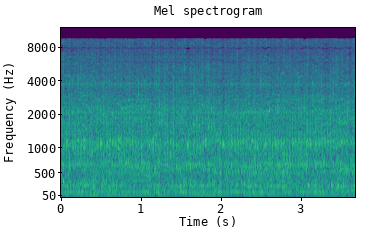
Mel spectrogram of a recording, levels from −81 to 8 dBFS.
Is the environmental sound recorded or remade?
remade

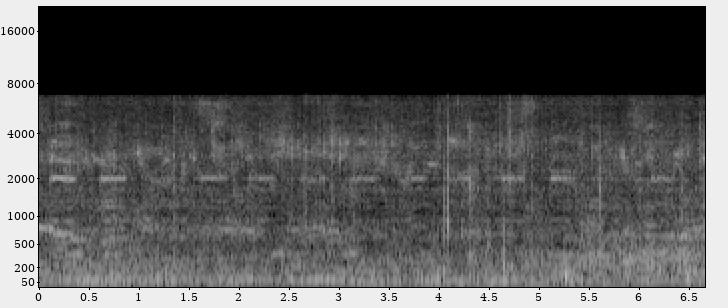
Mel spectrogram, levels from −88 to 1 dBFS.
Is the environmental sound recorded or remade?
remade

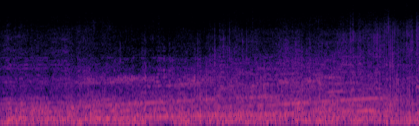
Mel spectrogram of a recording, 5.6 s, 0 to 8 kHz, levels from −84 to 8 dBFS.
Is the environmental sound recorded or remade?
remade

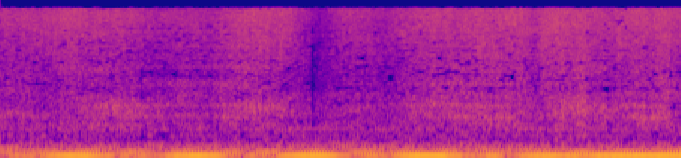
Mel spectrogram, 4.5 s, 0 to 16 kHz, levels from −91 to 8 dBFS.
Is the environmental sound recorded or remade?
recorded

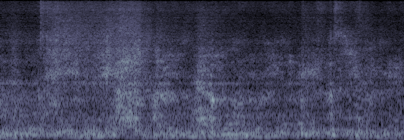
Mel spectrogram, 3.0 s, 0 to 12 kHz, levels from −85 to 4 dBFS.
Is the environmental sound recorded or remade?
remade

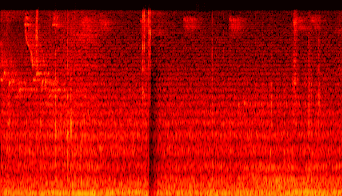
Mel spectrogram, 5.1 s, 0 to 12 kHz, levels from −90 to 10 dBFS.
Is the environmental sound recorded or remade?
recorded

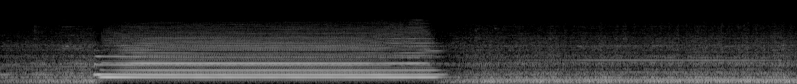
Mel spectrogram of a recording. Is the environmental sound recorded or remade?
recorded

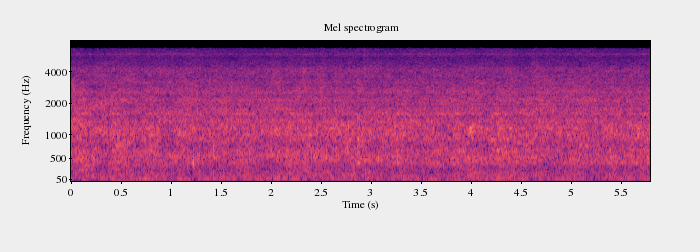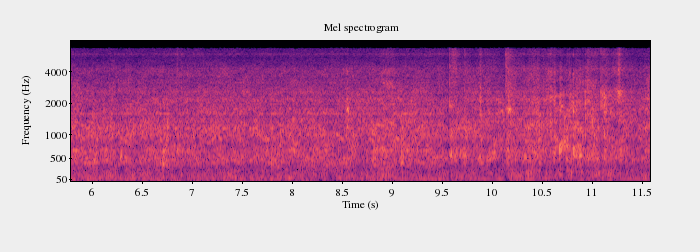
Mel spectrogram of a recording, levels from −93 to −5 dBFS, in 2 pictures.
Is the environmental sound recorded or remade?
remade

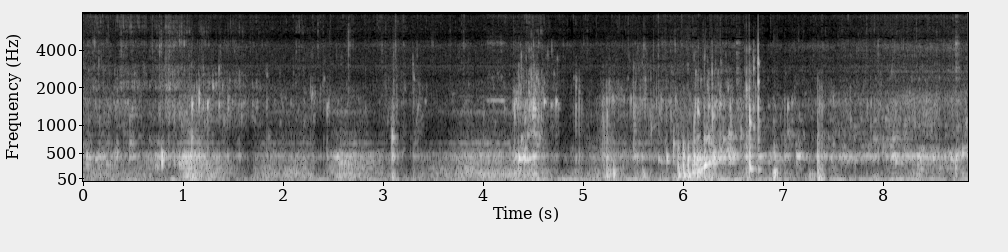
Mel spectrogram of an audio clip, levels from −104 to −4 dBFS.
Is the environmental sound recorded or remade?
recorded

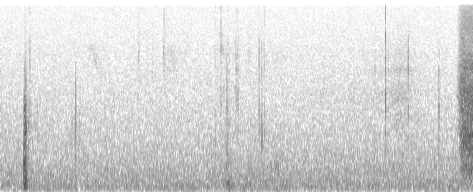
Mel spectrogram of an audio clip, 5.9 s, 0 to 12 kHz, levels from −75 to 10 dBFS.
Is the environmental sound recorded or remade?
recorded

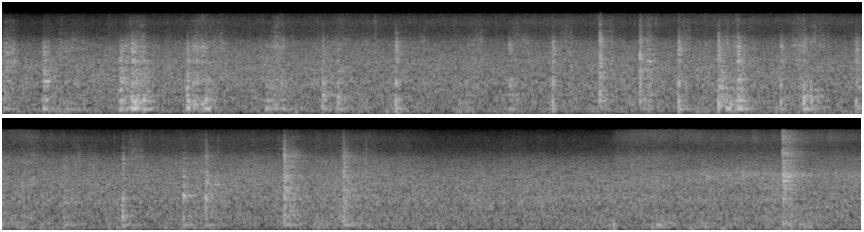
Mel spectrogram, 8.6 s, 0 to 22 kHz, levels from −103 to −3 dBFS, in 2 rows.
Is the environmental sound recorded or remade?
recorded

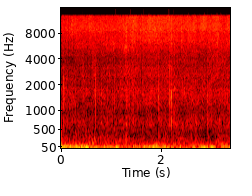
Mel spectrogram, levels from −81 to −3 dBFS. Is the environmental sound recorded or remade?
remade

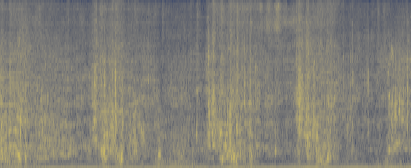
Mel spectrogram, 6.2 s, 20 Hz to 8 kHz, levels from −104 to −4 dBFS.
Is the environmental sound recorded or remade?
remade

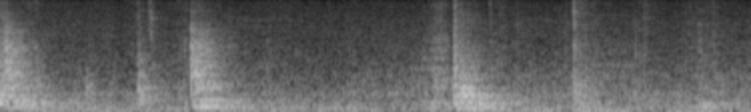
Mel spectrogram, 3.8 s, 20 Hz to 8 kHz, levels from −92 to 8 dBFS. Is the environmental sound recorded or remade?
recorded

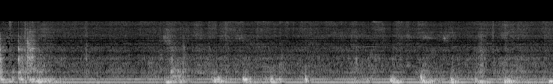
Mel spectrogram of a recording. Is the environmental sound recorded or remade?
remade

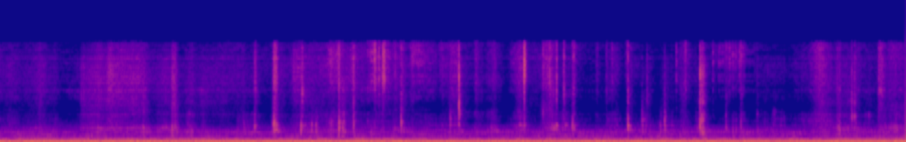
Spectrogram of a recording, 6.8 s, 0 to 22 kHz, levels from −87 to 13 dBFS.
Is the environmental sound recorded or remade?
remade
